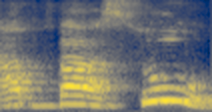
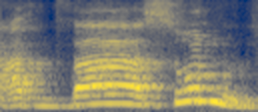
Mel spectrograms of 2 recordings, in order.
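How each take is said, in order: First: The word ends on a vowel, no n. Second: The word ends with a final n sound. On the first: The speaker calls it wrong. "আব্বাসু একদম মা পড়বো না" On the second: The speaker calls it right. "আব্বাসুন যেহেতু এটা ডিপটোট না"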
